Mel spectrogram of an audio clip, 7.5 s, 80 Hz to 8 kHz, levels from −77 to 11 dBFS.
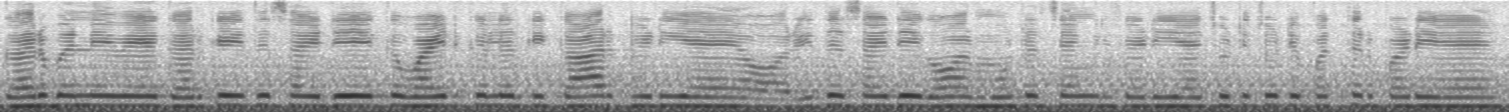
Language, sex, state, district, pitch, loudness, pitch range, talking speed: Hindi, female, Rajasthan, Bikaner, 80 Hz, -14 LUFS, 75-80 Hz, 215 wpm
